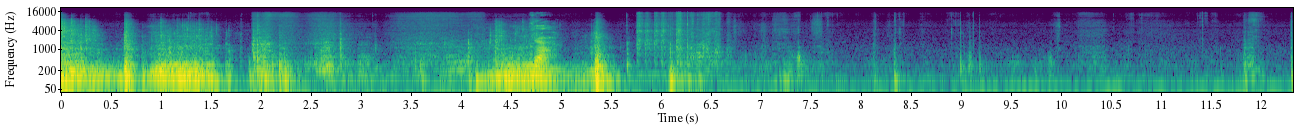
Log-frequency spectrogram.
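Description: Indistinct talking for roughly the first half, then quieter, with a few faint taps as a scratchcard is handled on a table.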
